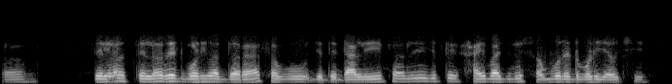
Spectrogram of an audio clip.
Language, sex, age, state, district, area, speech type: Odia, male, 30-45, Odisha, Kalahandi, rural, conversation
